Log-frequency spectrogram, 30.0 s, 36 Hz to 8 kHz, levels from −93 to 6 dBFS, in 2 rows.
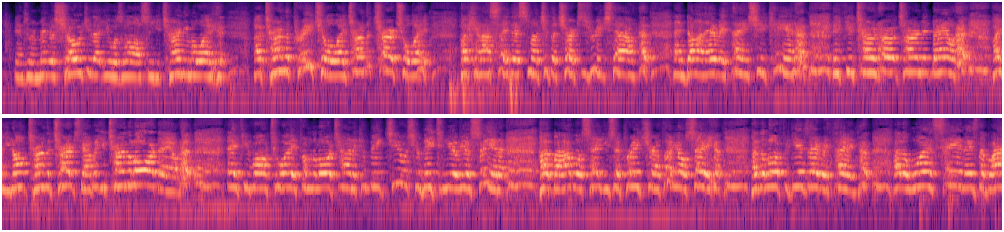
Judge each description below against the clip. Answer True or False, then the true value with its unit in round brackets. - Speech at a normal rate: False (215 wpm)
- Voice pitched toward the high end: True (270 Hz)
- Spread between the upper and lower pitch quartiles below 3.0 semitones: True (2.4 semitones)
